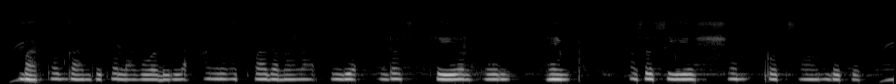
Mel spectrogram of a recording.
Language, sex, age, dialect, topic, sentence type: Marathi, female, 56-60, Northern Konkan, agriculture, statement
